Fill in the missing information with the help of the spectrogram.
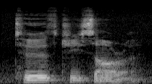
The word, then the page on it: Sarahs Foundary: Cornish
